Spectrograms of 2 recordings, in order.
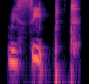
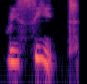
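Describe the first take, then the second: First: The P sound is pronounced in the word. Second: The P sound is silent in the word. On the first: The speaker calls it wrong. "do not read it as receipt" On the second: The speaker calls it right. "The letter P is silent, the correct pronunciation is receipt"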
